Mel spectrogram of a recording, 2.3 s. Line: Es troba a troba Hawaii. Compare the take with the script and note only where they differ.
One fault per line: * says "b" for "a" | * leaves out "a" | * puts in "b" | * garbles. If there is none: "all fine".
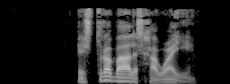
* says "les" for "troba"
